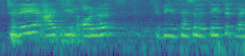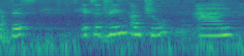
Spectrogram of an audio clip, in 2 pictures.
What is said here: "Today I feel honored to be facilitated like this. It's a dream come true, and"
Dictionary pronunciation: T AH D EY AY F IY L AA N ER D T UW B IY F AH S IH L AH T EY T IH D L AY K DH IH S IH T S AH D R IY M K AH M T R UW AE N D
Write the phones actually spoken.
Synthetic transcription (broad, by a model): T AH D EY AY F IY L AA N ER D T UW B IY F AH S IH L AH T EY T IH D L AY K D IH S IH T S AH D R IY M K AH M T R UW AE N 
